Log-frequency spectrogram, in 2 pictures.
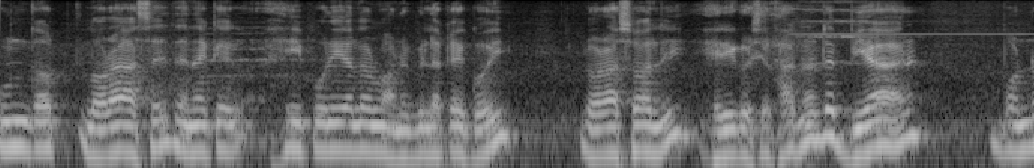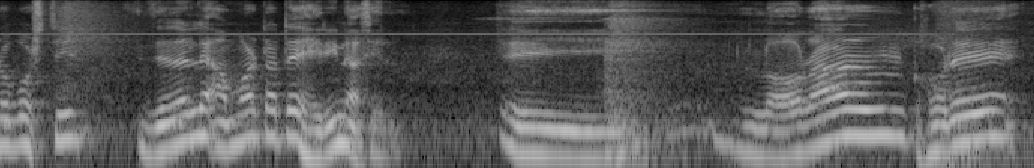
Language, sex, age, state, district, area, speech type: Assamese, male, 60+, Assam, Nalbari, rural, spontaneous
